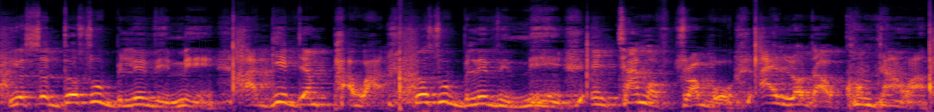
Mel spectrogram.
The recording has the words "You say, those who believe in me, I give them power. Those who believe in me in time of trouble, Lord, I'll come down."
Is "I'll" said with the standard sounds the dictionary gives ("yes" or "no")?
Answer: no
